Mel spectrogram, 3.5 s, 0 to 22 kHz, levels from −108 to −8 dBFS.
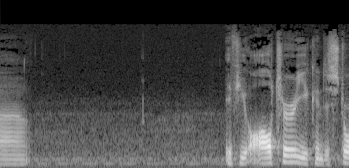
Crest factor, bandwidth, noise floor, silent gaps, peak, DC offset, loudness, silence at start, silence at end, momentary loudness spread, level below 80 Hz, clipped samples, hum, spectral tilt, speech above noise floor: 22 dB; 11.5 kHz; -53 dBFS; none; -6 dBFS; under 0.1%; -26 LUFS; 0 s; 0 s; 17 LU; -66 dBFS; under 0.1%; none; -5 dB/octave; 28 dB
